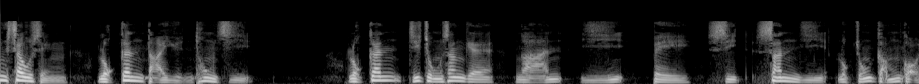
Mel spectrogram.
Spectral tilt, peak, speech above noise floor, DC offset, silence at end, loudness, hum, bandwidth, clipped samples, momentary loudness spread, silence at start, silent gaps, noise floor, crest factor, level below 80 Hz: -6 dB/octave; 0 dBFS; 47 dB; under 0.1%; 0 s; -19 LUFS; none; 8 kHz; under 0.1%; 13 LU; 0 s; none; -66 dBFS; 18 dB; -48 dBFS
